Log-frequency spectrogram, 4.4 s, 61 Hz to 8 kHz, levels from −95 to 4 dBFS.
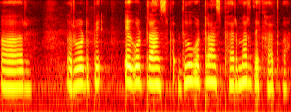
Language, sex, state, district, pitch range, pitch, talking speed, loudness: Bhojpuri, female, Jharkhand, Palamu, 190-225 Hz, 210 Hz, 135 wpm, -18 LUFS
